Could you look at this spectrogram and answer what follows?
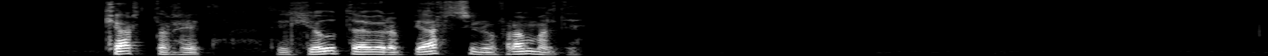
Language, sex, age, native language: Icelandic, male, 30-39, Icelandic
